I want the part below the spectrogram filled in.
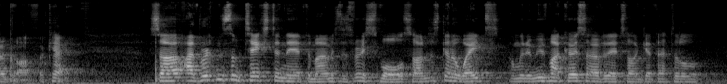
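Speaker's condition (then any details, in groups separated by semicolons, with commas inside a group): No condition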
